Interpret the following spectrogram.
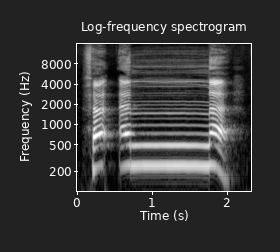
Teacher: Здесь назализация в размере 2 огласовок, удержание. فأما. После назализации долгота в размере 2 огласовок, фатха удлиняем.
